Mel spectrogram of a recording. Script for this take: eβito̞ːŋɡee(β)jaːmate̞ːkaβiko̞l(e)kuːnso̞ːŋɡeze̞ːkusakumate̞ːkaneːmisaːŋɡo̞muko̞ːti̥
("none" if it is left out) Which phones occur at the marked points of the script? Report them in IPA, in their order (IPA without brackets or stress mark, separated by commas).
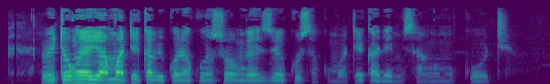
β, a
